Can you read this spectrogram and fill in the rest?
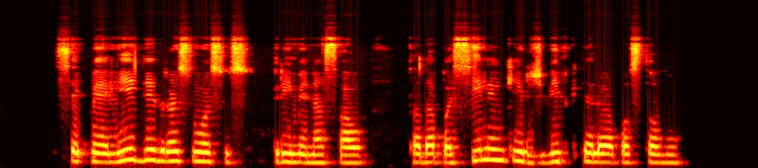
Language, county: Lithuanian, Vilnius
